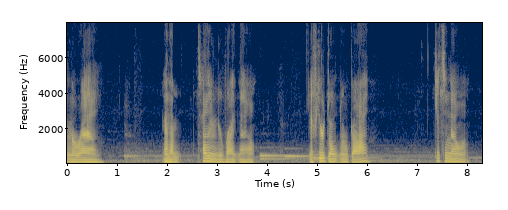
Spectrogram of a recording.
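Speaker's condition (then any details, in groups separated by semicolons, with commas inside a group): Spinal muscular atrophy type two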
